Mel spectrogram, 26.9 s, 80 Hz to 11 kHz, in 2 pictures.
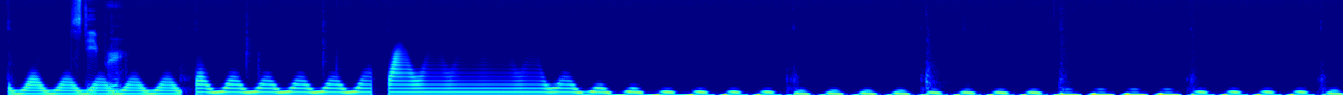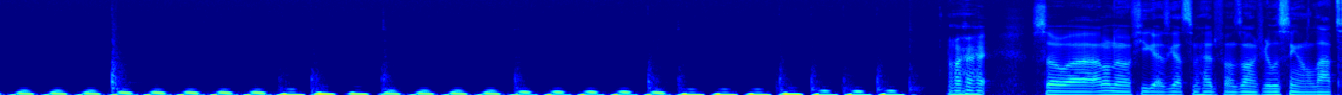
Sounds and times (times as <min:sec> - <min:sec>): Dubstep: 0:00.1 - 0:01.8
Speech: 0:00.8 - 0:01.3, 0:22.9 - 0:26.8.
